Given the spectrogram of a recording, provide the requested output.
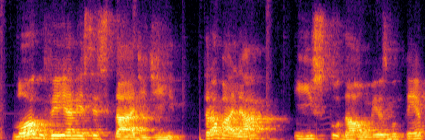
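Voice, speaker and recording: A fairly high-pitched man's voice with audible room echo. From Brazil, Minas Gerais (Vale do Jequitinhonha, then Belo Horizonte). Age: 30s. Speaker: business owner. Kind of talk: interview.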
